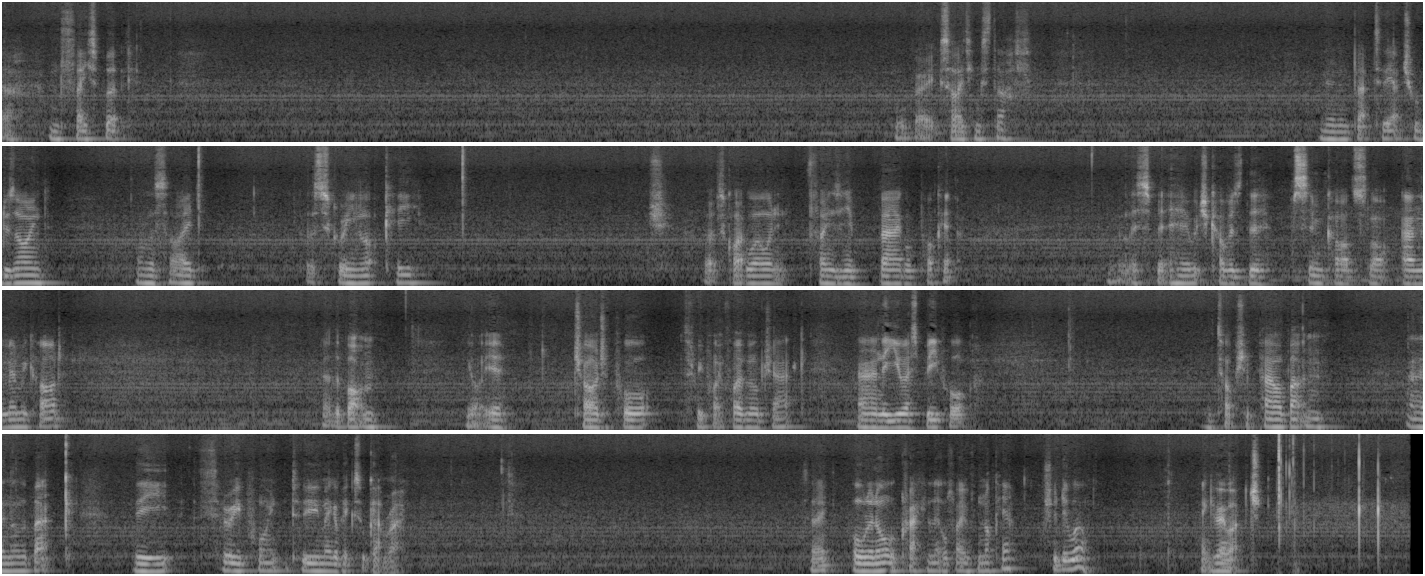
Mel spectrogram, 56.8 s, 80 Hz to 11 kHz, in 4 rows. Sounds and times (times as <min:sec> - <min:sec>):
Speech: 0:00.0 - 0:01.4, 0:08.9 - 0:10.4, 0:13.2 - 0:14.8, 0:15.5 - 0:16.3, 0:17.2 - 0:18.6, 0:20.7 - 0:23.9, 0:25.2 - 0:29.1, 0:31.6 - 0:32.3, 0:33.0 - 0:38.2, 0:40.4 - 0:41.8, 0:42.4 - 0:46.8, 0:50.6 - 0:53.6, 0:54.6 - 0:55.3
Inside, small room: 0:00.0 - 0:56.8.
